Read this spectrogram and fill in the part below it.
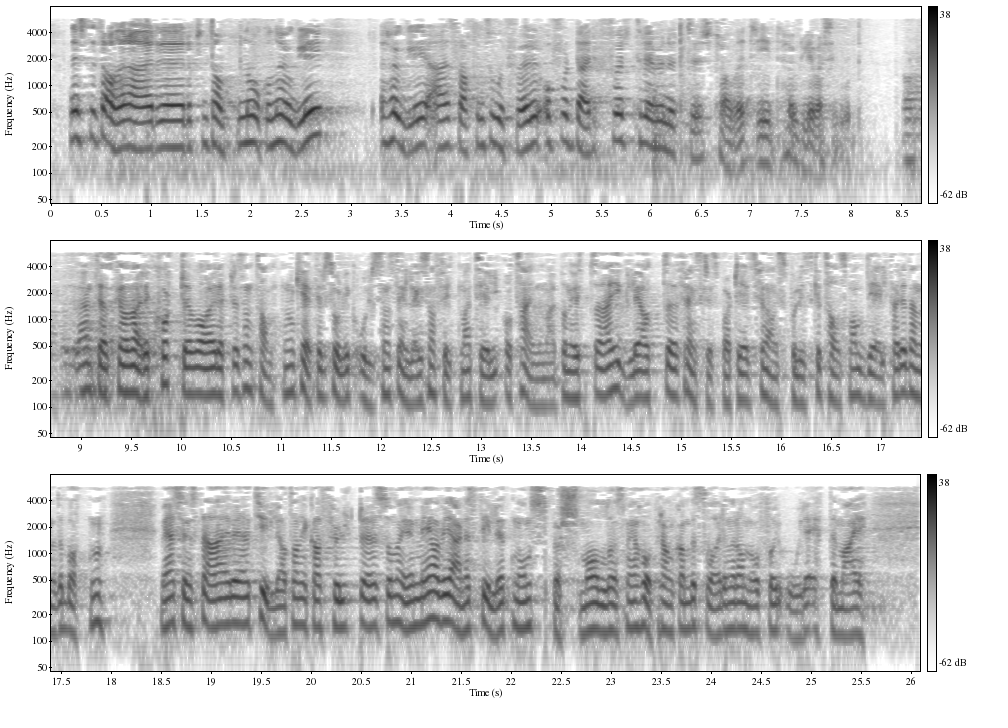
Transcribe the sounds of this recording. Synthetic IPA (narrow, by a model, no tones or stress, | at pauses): nɛst̪ət̪ʰɑːləɾæɾɾɛpɾəsn̩t̪ʰɑnt̪n̩huːkʊnhɑʉɡlɪ | ɦœɡlɪæɾsɑːkənsuːɾføːɾəɾʔɔfoːɖæɾfɔɾt̪ʰɾeːmɪnʉt̪ʰːəʂtʰɑ̰ːlə̰ʈʰḭːd̪ɦœʉɡlɪ̰ʋæ̰ʂəɡṵːd̪ | ɑɛsd̪ɛnt̪jæɪskɑʋæːɾəkʰɔʈːd̪ɛʋɑɾɾɛpɾəsənt̪ʰɑnt̪n̩kʰeːt̪ɪlsuːlʋɪkʊlsnsɪnlɛɡsɔmfɪkːmæɪt̪ʰɪlɔt̪ʰæɪnəmæɪpʰɔnʏt̪ːd̪ɛæɾhʏɡːəlɪɑt̪fɾɛmskɾɪt̪spɑʈiːət̪sfɪnɑnspʰʊliːt̪ɪ̥skət̪ʰɑːlsɔmɑnd̪eːlt̪ʰɑːɾɪd̪ɛnːəd̪ɛbɑt̪ːn̩mɛnjæɪsʏnsd̪ɛæɾt̪ʰyːd̪lɪɑt̪hɑnɪkːəhɑɾfʉlt̪sɔnœʏəmɛɔʋɪljæːɳəst̪ɪlːəɛt̪nuːənspœʂmoːlsɔmjæɪɦoːpəɾhɑnkʰɑnbəsʋɑːɾənɔɾhɑnːoːfoːɾuːɾəɛt̪ːəɾmæɪ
